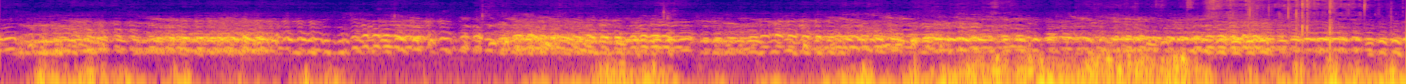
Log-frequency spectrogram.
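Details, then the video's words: Dense spring chorus of frogs: rapid rattling croaks from many callers merge into a loud, wavering two-toned drone, with intermittent low thumps beneath. "개구리소리 the sound of frog broke spring"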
